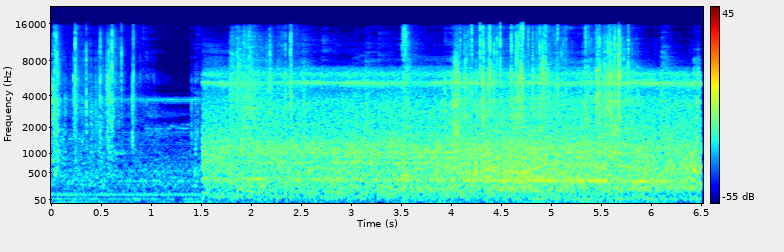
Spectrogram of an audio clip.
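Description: A few light clicks of handling, then, about a second and a half in, a sudden change to steady outdoor noise at night with a thin high tone running through it and scattered crackles, like paper being handled near the end.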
